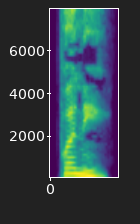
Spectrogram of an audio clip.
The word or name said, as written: ಪನಿ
